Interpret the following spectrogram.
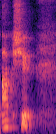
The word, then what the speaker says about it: Hakushu: Now, you can see over there, some people pronounce it Hakushu, some people pronounce it Hakushu, but the actual official way, according to a few Japanese friends I know, told me to pronounce it Hakushu.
